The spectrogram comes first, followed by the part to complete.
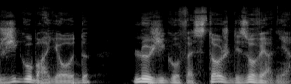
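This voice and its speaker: A man speaks at a very deep, low pitch with lively intonation and a somewhat breathy quality. The pace is fairly slow, and the recording is very clean with a silent background. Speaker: cooking storyteller. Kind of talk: casual storytelling recipe.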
